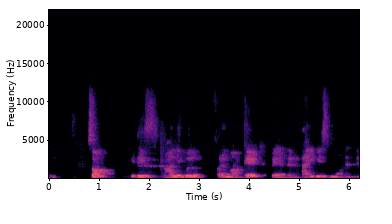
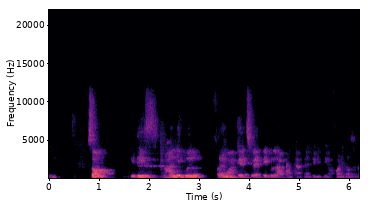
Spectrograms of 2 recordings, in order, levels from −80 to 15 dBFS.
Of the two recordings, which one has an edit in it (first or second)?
second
